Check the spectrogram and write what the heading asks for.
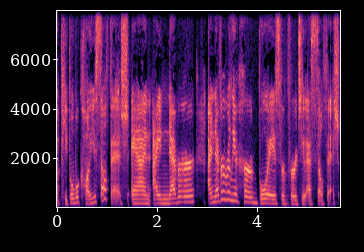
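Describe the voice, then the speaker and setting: A woman in her thirties with a low voice talks through her answers as an interview guest. She is reflective and often restarts her sentences with fillers. The sound is dry and close. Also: no room sound. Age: 30s. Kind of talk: casual interview talk.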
